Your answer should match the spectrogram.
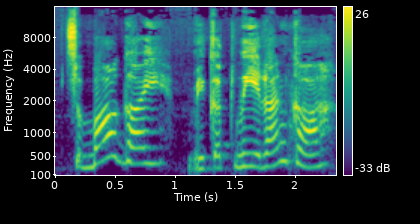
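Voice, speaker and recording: An actress playing a bubbly, curious younger sister in a Filipino radio drama. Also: female voice, high-pitched, takes it slowly, pushed and bright, exaggerated voice. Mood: cheerful, teasing.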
